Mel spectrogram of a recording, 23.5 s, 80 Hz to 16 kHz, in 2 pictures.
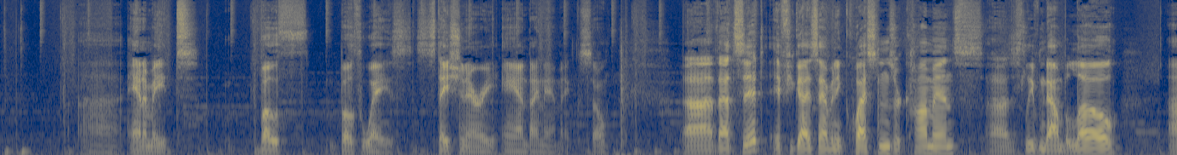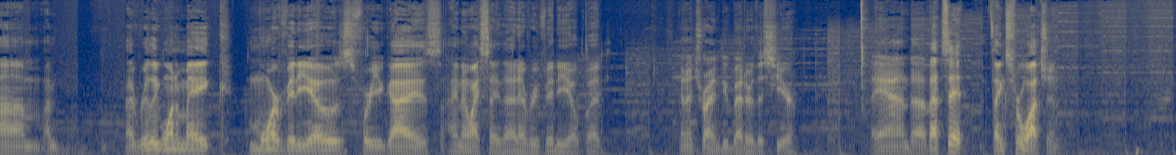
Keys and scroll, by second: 0.0 space.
